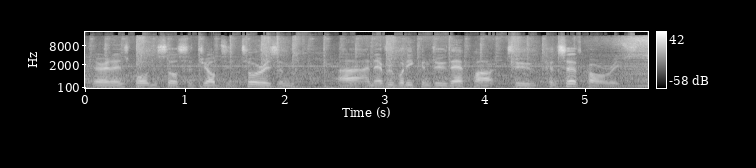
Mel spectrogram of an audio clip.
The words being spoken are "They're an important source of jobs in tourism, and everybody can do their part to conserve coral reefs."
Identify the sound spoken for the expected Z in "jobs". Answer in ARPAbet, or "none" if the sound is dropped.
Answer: Z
